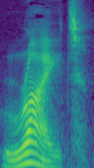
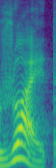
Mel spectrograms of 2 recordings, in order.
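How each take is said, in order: First: Right with the tongue tip curled back, clear r then t; correct English r. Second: Right with a Chinese 日-like retroflex r; wrong retroflex r. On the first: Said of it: "跟老师再读一遍". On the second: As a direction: say right starting with a buzzing 日 sound. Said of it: "不要读right，不是日". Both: Shown as a demonstration.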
